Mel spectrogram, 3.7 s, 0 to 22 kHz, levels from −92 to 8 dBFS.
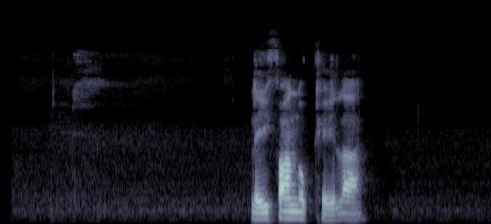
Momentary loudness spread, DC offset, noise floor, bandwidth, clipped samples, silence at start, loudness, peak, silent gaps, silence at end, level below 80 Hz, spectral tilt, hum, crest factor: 8 LU; under 0.1%; -72 dBFS; 11 kHz; under 0.1%; 1.9 s; -24 LUFS; -2 dBFS; none; 1 s; -78 dBFS; -6 dB/octave; none; 26 dB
